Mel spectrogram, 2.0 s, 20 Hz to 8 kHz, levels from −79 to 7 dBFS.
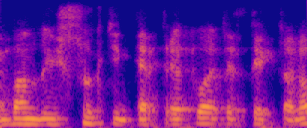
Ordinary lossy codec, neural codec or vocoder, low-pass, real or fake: Opus, 24 kbps; codec, 16 kHz, 2 kbps, FreqCodec, smaller model; 7.2 kHz; fake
